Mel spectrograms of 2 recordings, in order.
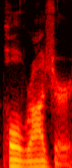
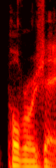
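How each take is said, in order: First: The name is pronounced as English spelling suggests. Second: The name is pronounced with French sounds. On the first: The speaker calls it wrong. "people say, "Oh, I'm going to pick up Paul Roger."" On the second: The speaker calls it right. "It's Paul Roger"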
